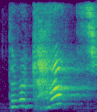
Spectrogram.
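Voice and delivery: very high, loud urgent cry; shout. A narrator's reading. Varjak shouts the warning to his family, loud and high. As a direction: blurt out the alarm. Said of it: "shouted Varjak".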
